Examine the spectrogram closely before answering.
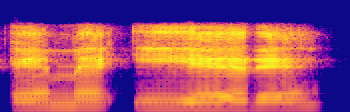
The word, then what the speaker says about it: Mir Puig: Porque es catalán, ¿verdad?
